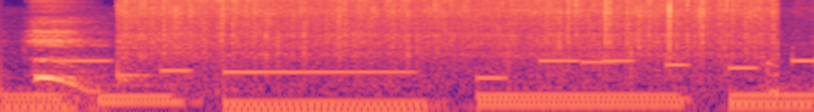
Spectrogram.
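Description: Minari pancake (미나리전) frying in oil in a pan: a steady sizzling hiss with small pops that starts about half a second in and stops just before the end. A child laughs briefly at the start.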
